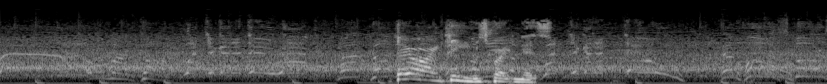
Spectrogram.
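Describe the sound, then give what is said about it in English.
A dense, steady roar of an arena crowd in Toronto cheering during a classic match featuring the Rock fills the whole clip, swelling louder for a couple of seconds midway, with a man talking over it. “Listen to the crowd, he hopes up, man. Toronto was on fire.”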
